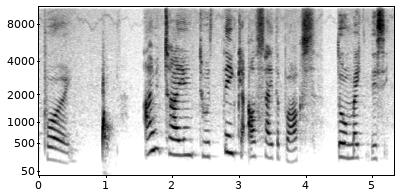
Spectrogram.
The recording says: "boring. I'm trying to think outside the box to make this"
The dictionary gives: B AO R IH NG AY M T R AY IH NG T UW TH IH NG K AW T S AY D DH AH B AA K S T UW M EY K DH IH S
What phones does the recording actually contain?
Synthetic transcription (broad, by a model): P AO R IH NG AY M T R AY IH NG T UW TH IH NG K AW T S AY D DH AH B AA K S T UW M EY K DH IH S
